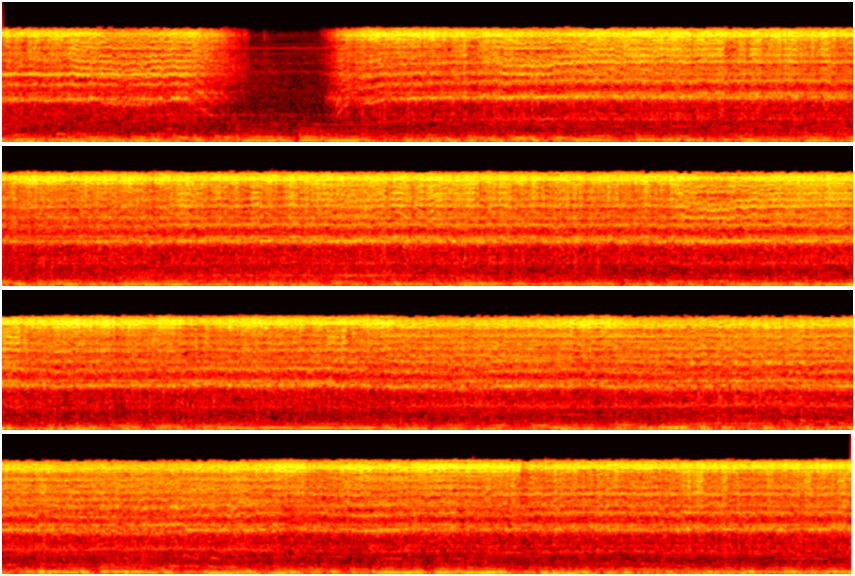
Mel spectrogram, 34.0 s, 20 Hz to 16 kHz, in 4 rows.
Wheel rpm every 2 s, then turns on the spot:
140, 60, 160, 170, 160, 170, 170, 160, 170, 170, 160, 160, 170, 160, 170, 170, 170.
none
